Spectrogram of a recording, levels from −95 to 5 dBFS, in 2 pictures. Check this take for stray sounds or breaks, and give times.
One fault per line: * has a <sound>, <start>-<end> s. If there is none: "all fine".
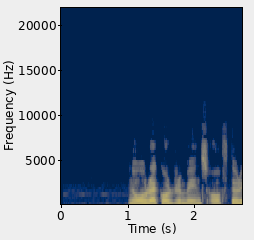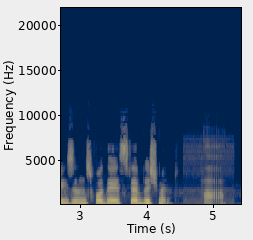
* has a laugh, 4.8-5.2 s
